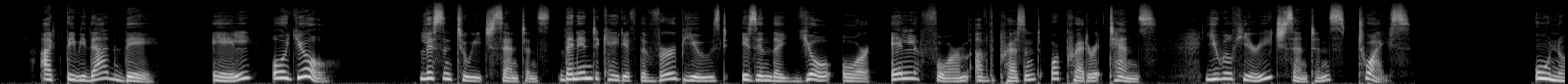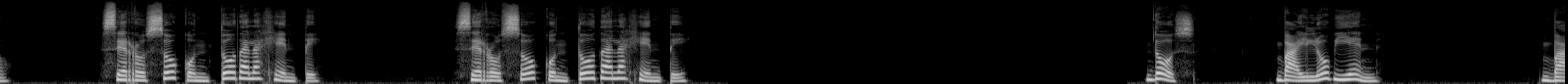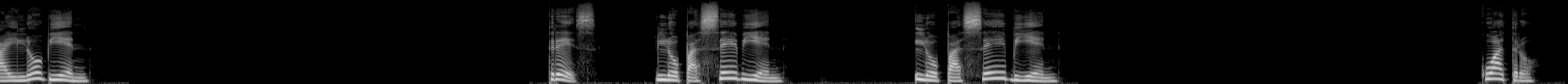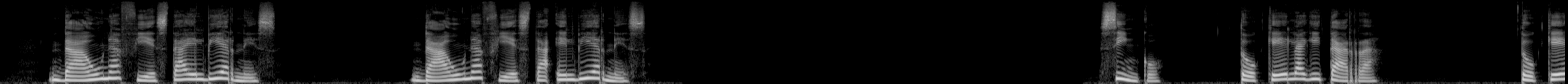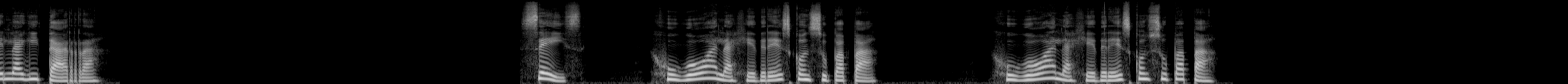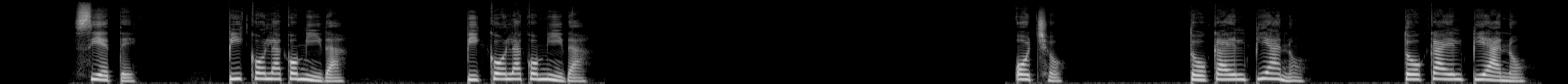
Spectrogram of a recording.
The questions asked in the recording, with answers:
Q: Se rozó con toda la gente.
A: El, pretérito.

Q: Lo pasé bien.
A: Yo, pretérito.

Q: Da una fiesta el viernes.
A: Él, presente.

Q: Toqué la guitarra.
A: Yo, pretérito.

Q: Jugó al ajedrez con su papá.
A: Él, pretérito.

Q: Toca el piano.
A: Él, presente.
